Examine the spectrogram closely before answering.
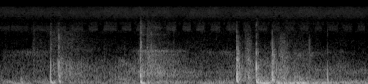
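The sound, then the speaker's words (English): Gunshots ring out in a film scene where a man teaches a woman to shoot: several sharp, loud bangs at irregular intervals, with two fired in quick succession near the end and quieter background noise between. “let's hear a clip from this where the Ed Harris character, Lou Sr., teaches Jackie, Kathy O'Brien, how to shoot a gun.”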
